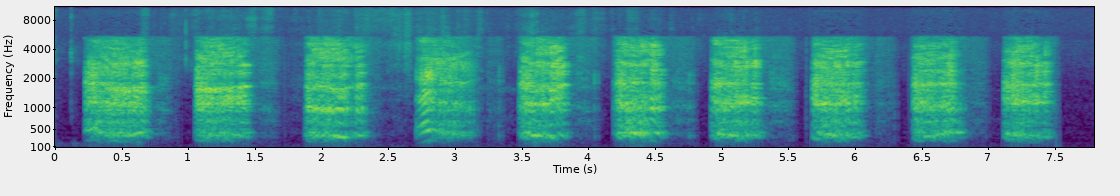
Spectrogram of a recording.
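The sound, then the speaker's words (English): A sea lion barks in a steady series of about ten loud, hoarse, raspy calls, each roughly half a second long with short gaps between, and no talking over them. “That is a sea lion.”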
